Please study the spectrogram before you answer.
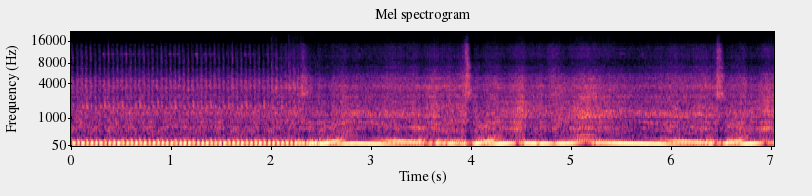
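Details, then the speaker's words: Subaru BRZ 2.4L boxer just after K&N Typhoon air intake install, no dash lights: steady idle then several clean blips up and down with throaty intake note, no misfires; engine healthy. "Alright, it's finally installed. I can hear the difference."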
